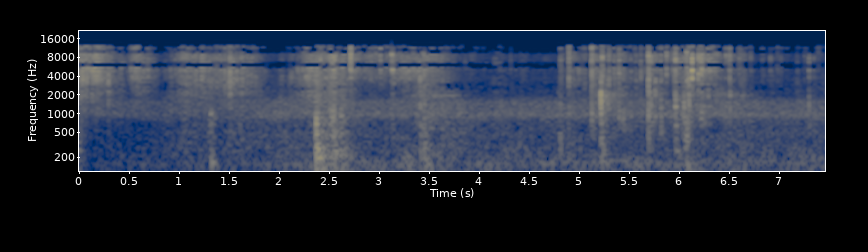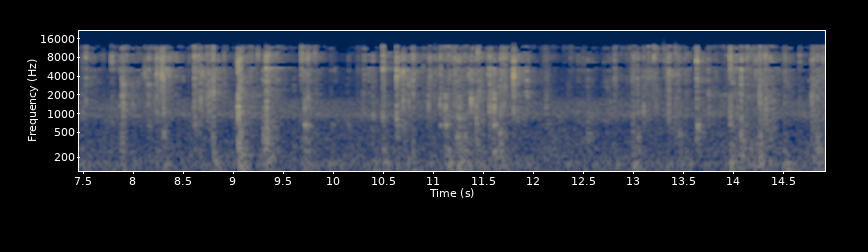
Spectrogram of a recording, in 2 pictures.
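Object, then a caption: Bar of soap. A small knife cuts and scrapes a solid oval soap bar with a textured, blue-painted surface, breaking off crumbly white soap chips. Dry, crunchy scraping and crackling bursts come in quick succession, bright and short with no ring, over a faint hiss.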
